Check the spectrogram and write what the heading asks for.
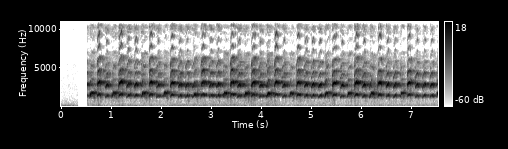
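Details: Male cockatiel in continuous song, a fast, steady stream of warbled, chattering whistled notes repeated for several seconds without a break.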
